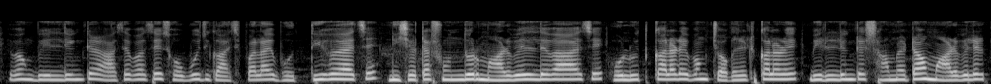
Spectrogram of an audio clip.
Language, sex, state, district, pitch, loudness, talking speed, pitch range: Bengali, female, West Bengal, North 24 Parganas, 225 Hz, -17 LUFS, 155 wpm, 210-235 Hz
